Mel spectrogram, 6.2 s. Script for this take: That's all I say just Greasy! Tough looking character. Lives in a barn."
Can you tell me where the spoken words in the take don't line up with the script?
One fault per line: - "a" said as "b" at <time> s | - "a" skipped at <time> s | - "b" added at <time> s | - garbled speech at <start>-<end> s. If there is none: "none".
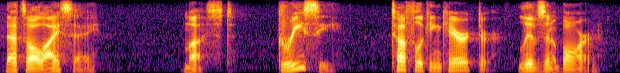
- "just" said as "must" at 1.8 s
